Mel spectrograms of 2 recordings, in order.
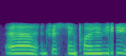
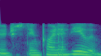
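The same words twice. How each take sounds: First: "Uh, interesting point of view" lifted high and bright, a rising "Uh"; lilting interesting point of view. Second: Settled and soft. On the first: Facilitator to listeners, a bright lifted "interesting point of view". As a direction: sing out "interesting" with a playful lift. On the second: Facilitator to listeners, calmly repeating "interesting point of view" softly. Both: Shown as a demonstration.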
